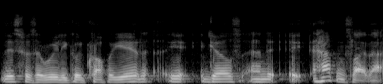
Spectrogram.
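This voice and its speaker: With an English accent, a man talks at a moderate pace. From England. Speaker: girls field hockey coach. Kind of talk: TV interview. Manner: hesitant, many fillers.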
